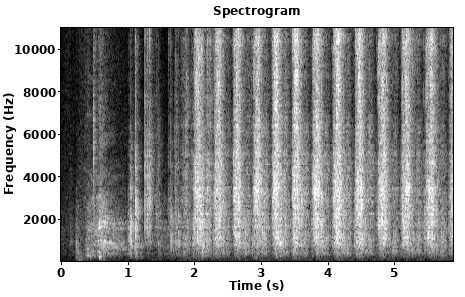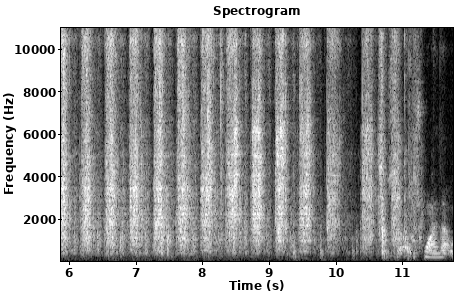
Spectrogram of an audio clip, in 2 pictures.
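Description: A bolt being wound out of the DW suspension linkage on a mountain bike, heard as a close, even series of about twenty rasping ratchet strokes, each a rising and fading rub, alone without speech.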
